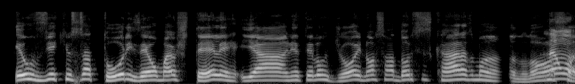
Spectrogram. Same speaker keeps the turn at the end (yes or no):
no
